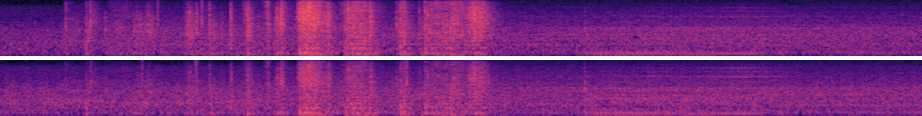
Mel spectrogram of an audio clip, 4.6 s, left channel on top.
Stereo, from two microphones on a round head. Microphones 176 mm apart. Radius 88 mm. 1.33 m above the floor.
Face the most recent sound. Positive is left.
turn(degrees=-20)  # may be behind; listen again after turning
